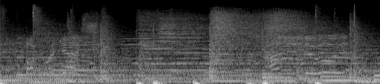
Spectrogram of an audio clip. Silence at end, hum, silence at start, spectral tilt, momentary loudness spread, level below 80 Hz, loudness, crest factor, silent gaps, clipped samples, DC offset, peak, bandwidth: 0 s; none; 0 s; -5 dB/octave; 4 LU; -26 dBFS; -24 LUFS; 16 dB; none; under 0.1%; under 0.1%; -6 dBFS; 17 kHz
